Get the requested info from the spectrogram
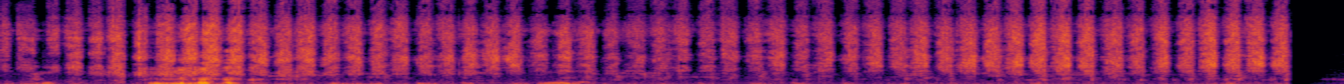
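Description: Hand-abrading of a carved wooden figure: quick, even back-and-forth rubbing strokes, several a second, with a few dull bumps. The strokes cut off abruptly near the end.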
